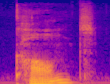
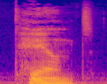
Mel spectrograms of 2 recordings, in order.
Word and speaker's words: can't: C'est-à-dire que, globalement, grosso modo, en anglais d'Angleterre, ça se dit plutôt can't, can't, alors qu'en anglais américain, c'est plutôt can't, can't.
